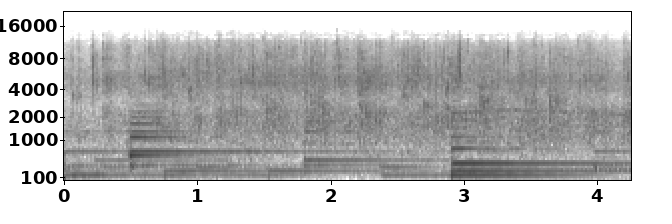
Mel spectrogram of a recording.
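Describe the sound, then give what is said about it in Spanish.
A church audience claps hands loudly for the Lord during a sermon in a steady, dense wash of applause, heard over sustained organ-like keyboard chords that change a few times. “Dele palmas fuerte al Señor, hermano.”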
